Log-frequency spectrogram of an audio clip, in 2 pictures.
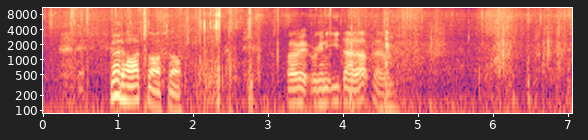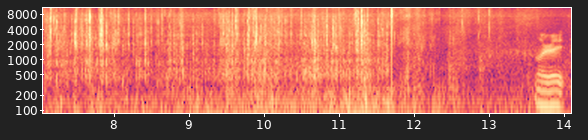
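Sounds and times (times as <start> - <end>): crinkling and crackling: 0.0 - 13.7.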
